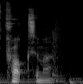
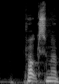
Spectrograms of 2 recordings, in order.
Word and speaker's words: Proxima: Before I start, I don't know why, but last time I was pronouncing it Proxima. It's Proxima. Proxima.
